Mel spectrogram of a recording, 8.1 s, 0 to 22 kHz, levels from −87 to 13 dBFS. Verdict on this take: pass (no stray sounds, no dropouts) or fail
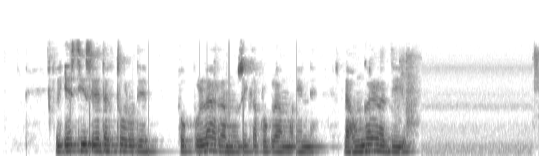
pass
